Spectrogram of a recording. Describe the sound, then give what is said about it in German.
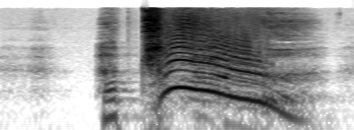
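A person vocally imitates another person's sneeze: a quick sharp intake, then one loud, drawn-out voiced burst whose pitch slides downward before fading. It stands alone, with no talking. “so klingst du immer beim Niesen.”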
